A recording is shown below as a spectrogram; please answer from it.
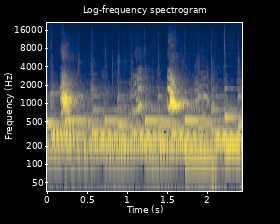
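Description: A small dog gives two high, squeaky yips about a second apart over steady background music.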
